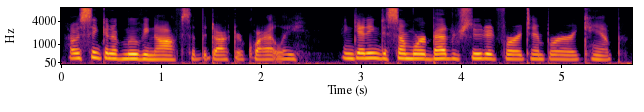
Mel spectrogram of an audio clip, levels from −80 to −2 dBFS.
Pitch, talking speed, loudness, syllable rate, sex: 200 Hz, 210 wpm, -19 LUFS, 6.4 syllables/s, female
